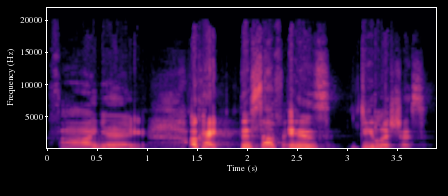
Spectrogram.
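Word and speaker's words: Fage: Somebody from Greece is gonna tell me I'm saying it wrong, but I'm from Texas, don't take it from me, but it says it on the container, Faye.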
